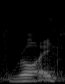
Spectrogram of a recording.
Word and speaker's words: Roy: When I was first looking at it, I was thinking, is that Roy or Roy? But Roy. Yes, English pronunciation from Connecticut.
